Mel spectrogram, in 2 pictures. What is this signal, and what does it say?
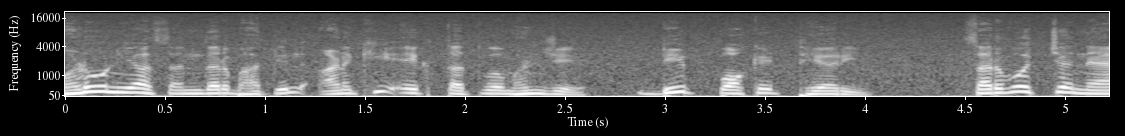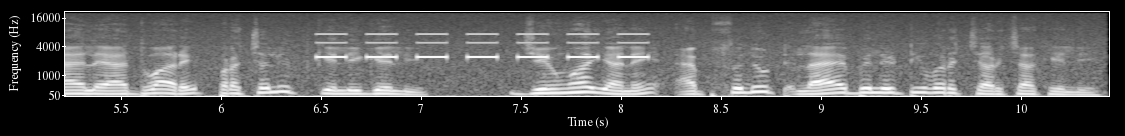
Beep code, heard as a piezo beeper, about 2450 Hz, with speech in Marathi. 7 short. In AMI BIOS tables: virtual mode exception error; in Dell tables: processor failure.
